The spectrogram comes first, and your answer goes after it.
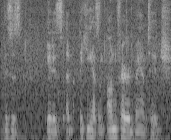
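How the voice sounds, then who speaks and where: Audible room echo and noticeable background noise accompany a man speaking at a fairly low pitch. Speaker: streamer and indie game developer. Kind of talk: casual gaming stream chat. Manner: hesitant, many fillers.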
